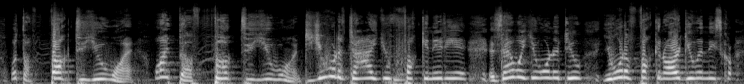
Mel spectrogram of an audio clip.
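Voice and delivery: loud, high-pitched road-rage tirade; furious yelling. Acted. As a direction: scream challenges at another driver. Acted screaming at other driver.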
